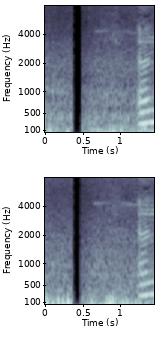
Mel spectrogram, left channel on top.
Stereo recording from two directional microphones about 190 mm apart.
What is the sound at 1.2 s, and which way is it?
Speech, 20° left (ahead or behind).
